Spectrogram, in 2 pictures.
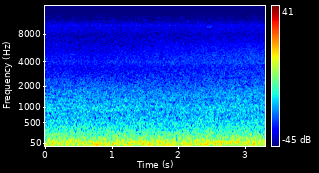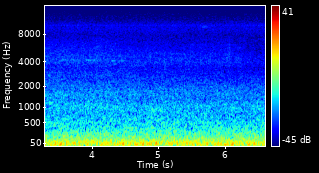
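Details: Steady, dense low roar like a train or aircraft passing persists throughout, with no animal voices standing out.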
